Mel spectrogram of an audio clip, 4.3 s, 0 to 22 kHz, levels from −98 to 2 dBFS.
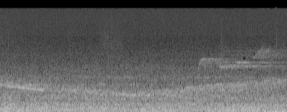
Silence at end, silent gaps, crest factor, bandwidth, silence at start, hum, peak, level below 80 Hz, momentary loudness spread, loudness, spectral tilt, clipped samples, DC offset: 0 s; none; 14 dB; 16 kHz; 0 s; none; -14 dBFS; -34 dBFS; 2 LU; -29 LUFS; -6.5 dB/octave; under 0.1%; 0.1%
